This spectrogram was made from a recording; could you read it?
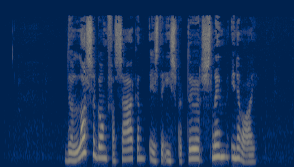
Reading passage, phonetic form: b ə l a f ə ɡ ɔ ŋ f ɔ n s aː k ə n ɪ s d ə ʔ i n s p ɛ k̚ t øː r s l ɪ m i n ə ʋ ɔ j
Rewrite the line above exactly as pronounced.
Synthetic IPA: d ə l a s ə ɡ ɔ ŋ f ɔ n s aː k ə n ɪ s d ə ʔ i n s p ɛ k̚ t øː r s l ɪ m i n ə ʋ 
